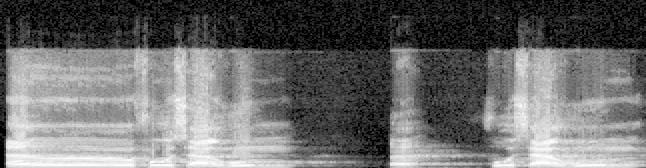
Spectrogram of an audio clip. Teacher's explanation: Mim sakinah bertemu dengan hamzah ialah izhar syafawi. Hukum izhar syafawinya tak dengung. Tak dengung.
